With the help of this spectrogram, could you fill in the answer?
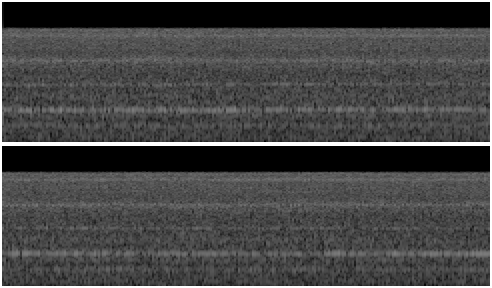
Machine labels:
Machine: fan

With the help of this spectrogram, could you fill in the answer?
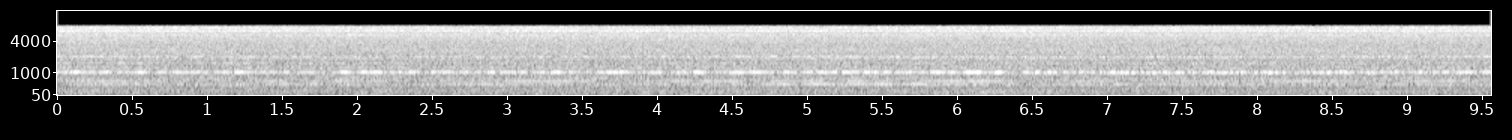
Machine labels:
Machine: fan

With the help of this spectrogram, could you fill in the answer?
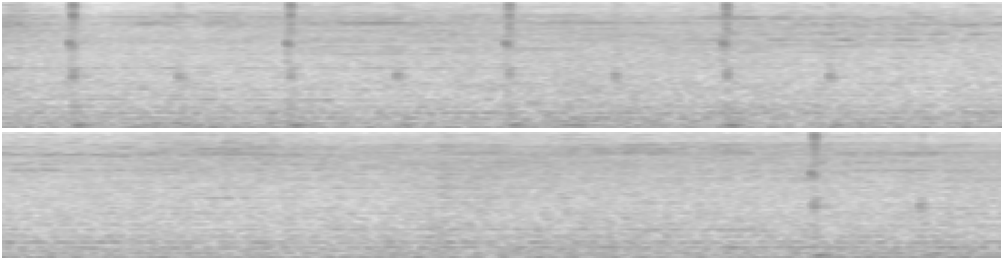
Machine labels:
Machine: valve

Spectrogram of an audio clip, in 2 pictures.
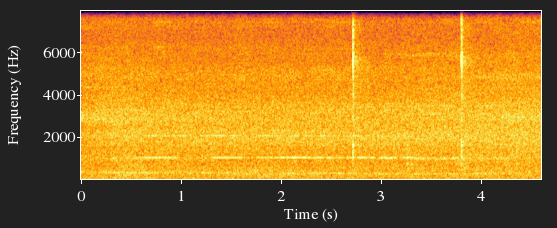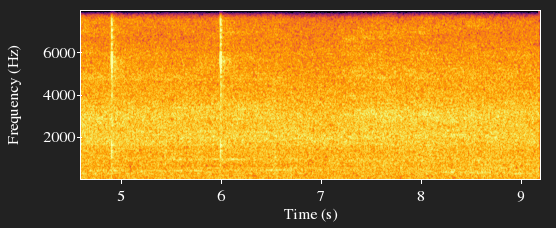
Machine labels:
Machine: valve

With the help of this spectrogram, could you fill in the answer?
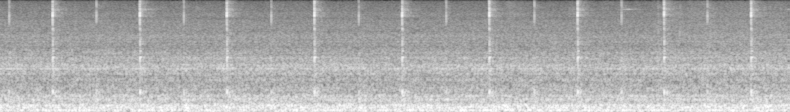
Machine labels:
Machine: valve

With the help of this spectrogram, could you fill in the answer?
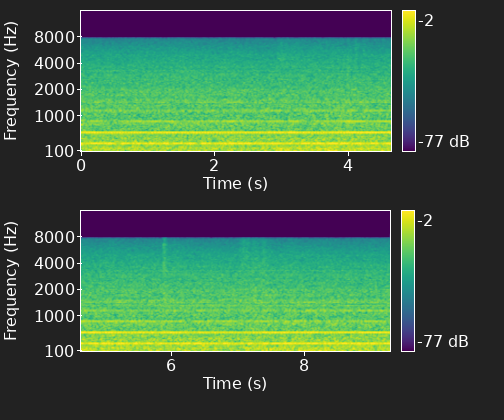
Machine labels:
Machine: fan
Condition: abnormal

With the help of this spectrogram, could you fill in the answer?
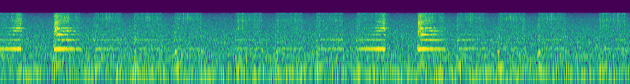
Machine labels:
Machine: slide rail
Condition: normal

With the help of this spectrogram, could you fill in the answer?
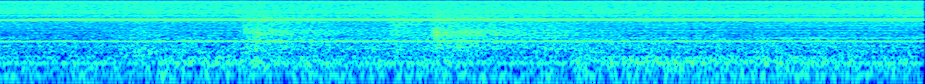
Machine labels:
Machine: pump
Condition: normal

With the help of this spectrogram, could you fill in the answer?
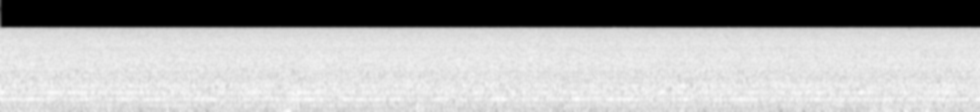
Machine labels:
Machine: fan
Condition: normal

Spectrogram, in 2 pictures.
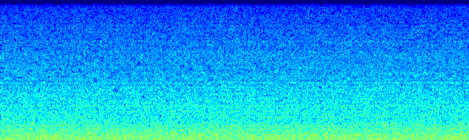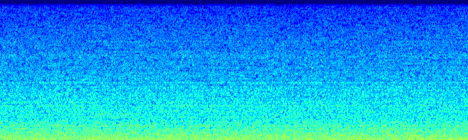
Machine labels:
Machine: fan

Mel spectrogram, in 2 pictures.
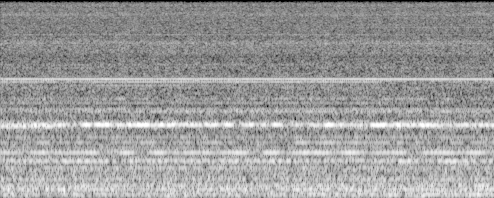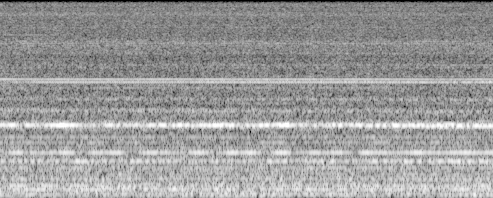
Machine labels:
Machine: pump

